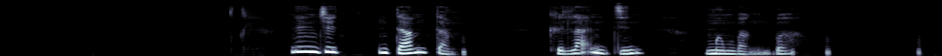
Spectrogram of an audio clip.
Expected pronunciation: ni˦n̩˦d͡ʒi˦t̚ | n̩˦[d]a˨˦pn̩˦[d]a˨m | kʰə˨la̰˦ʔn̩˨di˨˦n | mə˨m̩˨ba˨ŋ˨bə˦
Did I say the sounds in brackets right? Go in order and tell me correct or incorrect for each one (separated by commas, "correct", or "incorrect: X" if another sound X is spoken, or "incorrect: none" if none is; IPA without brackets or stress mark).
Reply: incorrect: t, incorrect: t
